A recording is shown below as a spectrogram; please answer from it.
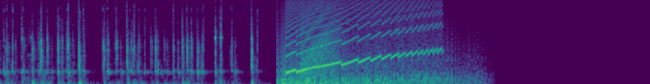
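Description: Rapid typing on a computer keyboard for nearly three seconds, then a loud electronic tone that rises in pitch in small steps and fades out about five seconds in, all part of an intro sound effect.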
